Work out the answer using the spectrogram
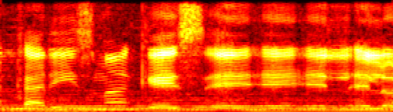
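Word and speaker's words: carisma (χάρισμα): se escribe con CH, charisma, se pronuncia carisma.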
